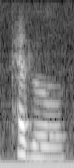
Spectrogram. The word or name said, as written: piddle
